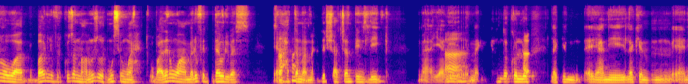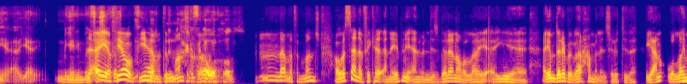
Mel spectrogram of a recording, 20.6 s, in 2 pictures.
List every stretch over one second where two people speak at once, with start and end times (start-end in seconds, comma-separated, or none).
11.6-13.5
